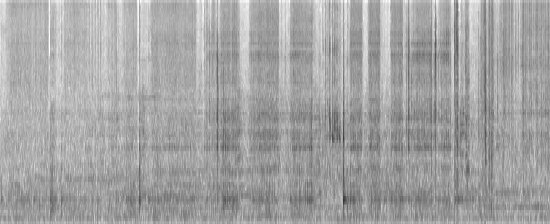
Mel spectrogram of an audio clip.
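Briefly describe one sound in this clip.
A stiff brush scrubs with a rough, scratchy rustle.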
